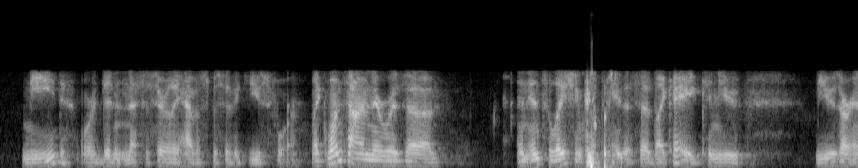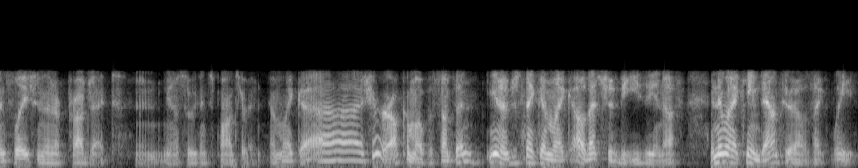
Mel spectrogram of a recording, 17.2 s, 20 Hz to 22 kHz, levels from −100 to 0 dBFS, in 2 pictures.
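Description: From start to finish the speech carries the buzzy, gravelly roughness of the GSM full-rate codec, which fits 13 kbps GSM coding: pulse-driven vocal-tract modelling leaves a harsh edge. A spectrogram shows energy confined between 150 Hz and 3.6 kHz, with nothing above.

At 5.82 to 6.23 s, and again at 10.89 to 11.09 s, GSM bit errors corrupt decoder parameters, throwing out squawks, pops and gargling. The waveform shows sudden level spikes, and the spectrogram shows smeared, distorted frame-length blocks.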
